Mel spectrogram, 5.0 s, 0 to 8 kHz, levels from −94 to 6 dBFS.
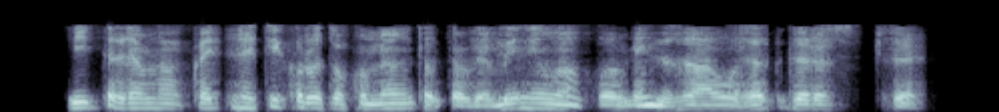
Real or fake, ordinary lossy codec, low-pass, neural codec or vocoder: fake; AAC, 16 kbps; 7.2 kHz; codec, 24 kHz, 1 kbps, SNAC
